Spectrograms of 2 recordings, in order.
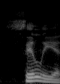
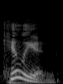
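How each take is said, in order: First: The name begins with a soft S sound. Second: The name begins with a hard K sound. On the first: The speaker calls it wrong. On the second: The speaker calls it right. "Killian is how they pronounce it"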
